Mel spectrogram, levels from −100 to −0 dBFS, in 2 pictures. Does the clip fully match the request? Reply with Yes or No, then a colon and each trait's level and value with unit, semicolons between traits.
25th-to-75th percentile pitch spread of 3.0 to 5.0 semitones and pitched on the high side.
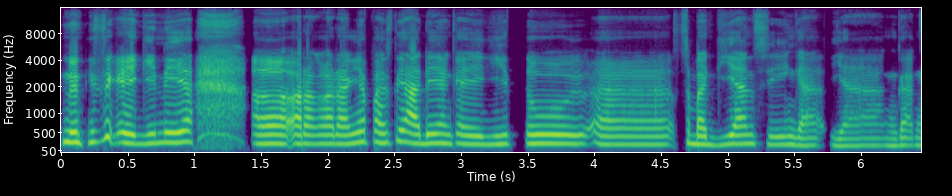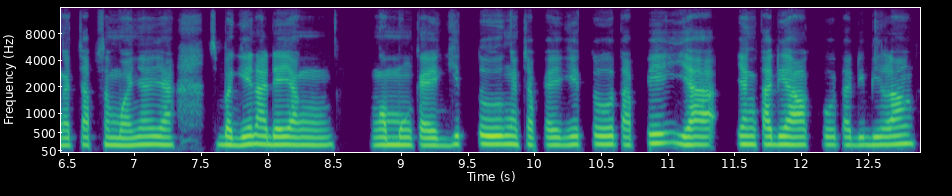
No: narrow, 2.4 semitones; high, 205 Hz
